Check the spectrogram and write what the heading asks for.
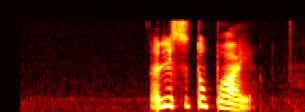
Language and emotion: Russian, angry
